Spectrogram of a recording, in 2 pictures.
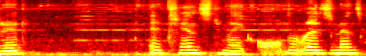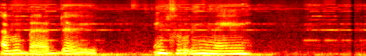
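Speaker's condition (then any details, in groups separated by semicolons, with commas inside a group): Cerebral palsy; head often turned sideways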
